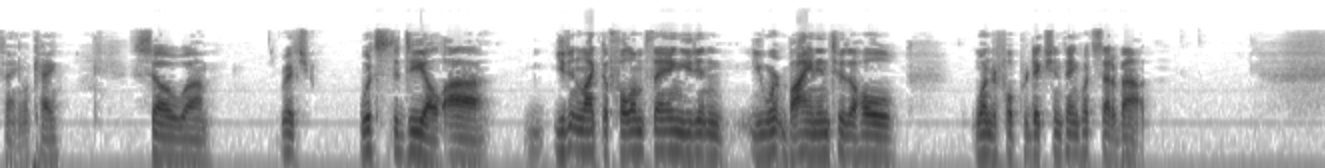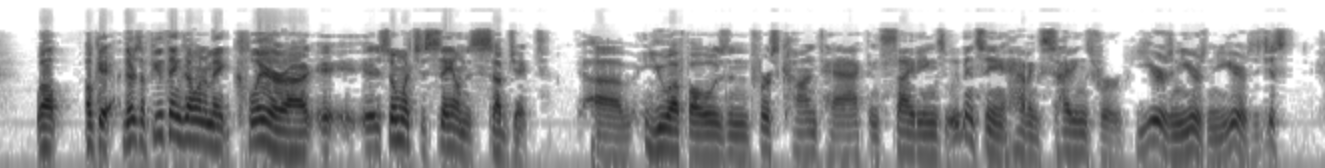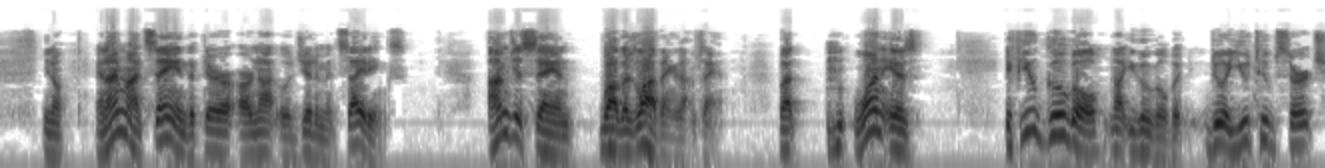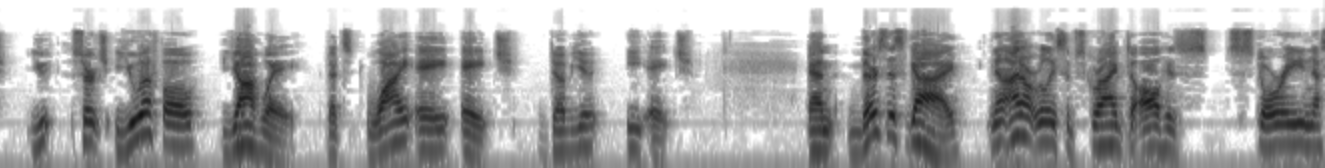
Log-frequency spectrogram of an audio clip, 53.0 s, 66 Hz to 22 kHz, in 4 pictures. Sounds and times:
Speech: 0:00.0 - 0:00.7, 0:01.4 - 0:02.2, 0:02.8 - 0:09.0, 0:09.8 - 0:11.5, 0:13.6 - 0:26.2, 0:26.9 - 0:30.6, 0:31.4 - 0:35.8, 0:36.6 - 0:46.8, 0:47.8 - 0:53.0.

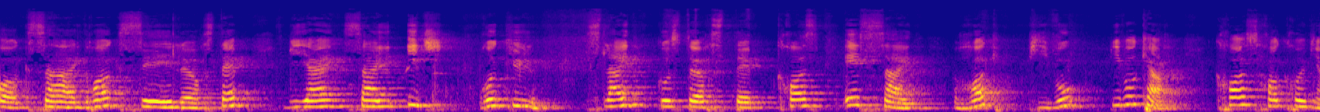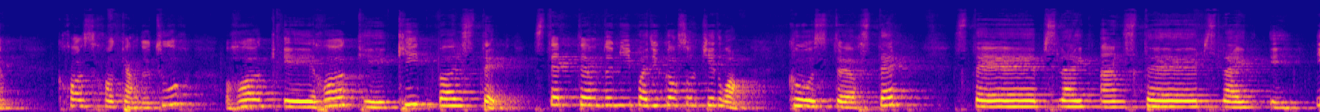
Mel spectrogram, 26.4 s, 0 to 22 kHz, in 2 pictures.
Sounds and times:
Speech: 0:00.0 - 0:26.4.

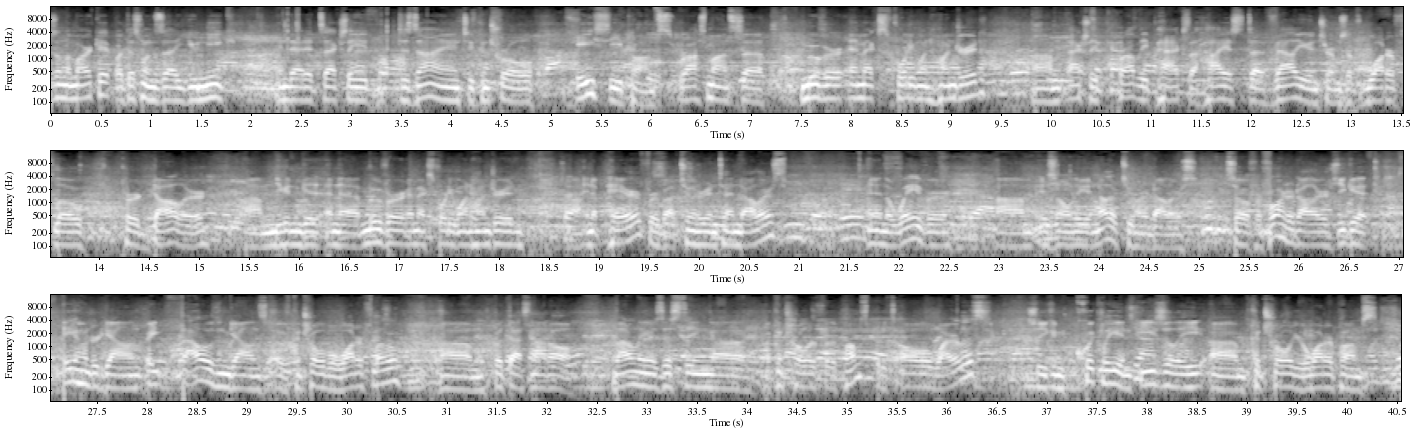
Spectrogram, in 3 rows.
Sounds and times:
Speech: 0:00.0 - 0:40.5.

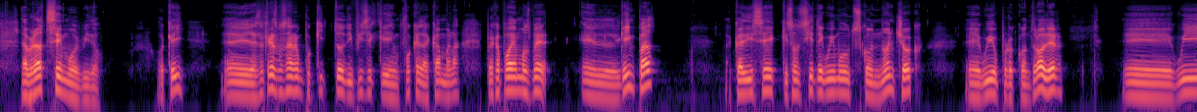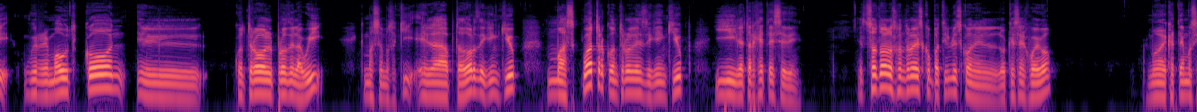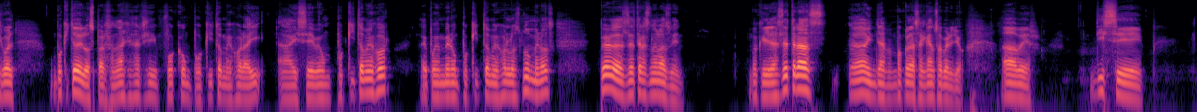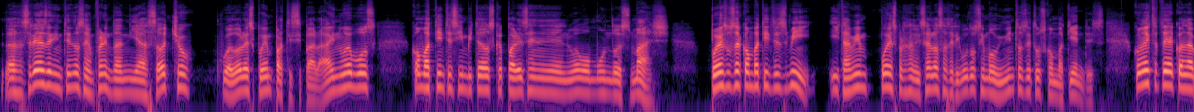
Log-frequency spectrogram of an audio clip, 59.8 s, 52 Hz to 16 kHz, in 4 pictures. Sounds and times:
Speech: 0:00.2 - 0:01.3, 0:02.0 - 0:08.3, 0:09.1 - 0:13.4, 0:14.0 - 0:25.0, 0:25.7 - 0:28.2, 0:29.3 - 0:38.5, 0:39.3 - 0:43.0, 0:43.6 - 0:44.3, 0:44.9 - 0:59.8.

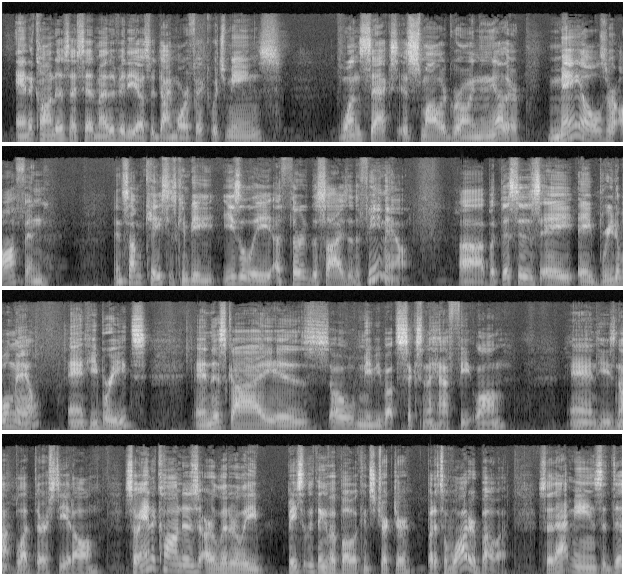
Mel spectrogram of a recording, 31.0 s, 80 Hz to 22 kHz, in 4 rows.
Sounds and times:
Speech: 0:00.0 - 0:21.9, 0:22.6 - 0:31.0
Inside, small room: 0:00.0 - 0:31.0.

